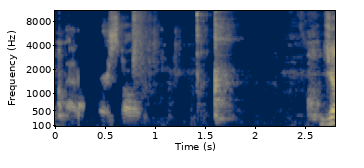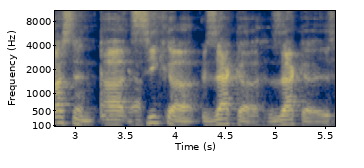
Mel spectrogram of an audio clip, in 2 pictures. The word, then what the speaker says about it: Zeka: Justin, Zeka is how you say his name.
